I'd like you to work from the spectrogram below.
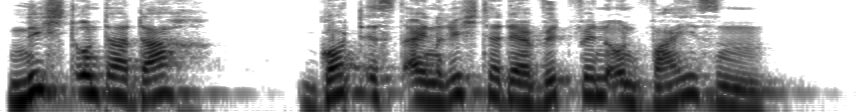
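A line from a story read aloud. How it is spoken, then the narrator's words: Sick woman's high-pitched cry. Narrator (German): wie von höherer Stimme, aus dem Munde der Kranken, das rief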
